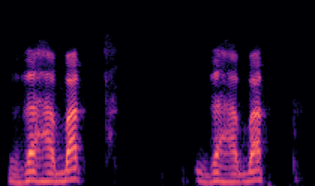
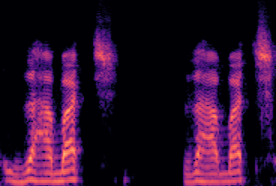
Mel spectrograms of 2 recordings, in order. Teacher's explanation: Itu berbeda ya, bukan bahasa Arab. Tapi kalau bahasa Arab itu bakhorijul huruf ta itu harus ada sedikit keluar udara.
